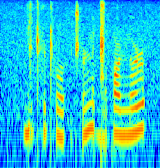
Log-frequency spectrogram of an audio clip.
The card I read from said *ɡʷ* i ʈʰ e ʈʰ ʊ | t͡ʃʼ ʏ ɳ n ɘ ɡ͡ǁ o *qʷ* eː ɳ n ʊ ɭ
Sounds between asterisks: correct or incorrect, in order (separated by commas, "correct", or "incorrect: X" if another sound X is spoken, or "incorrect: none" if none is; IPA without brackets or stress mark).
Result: incorrect: ɡ, correct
